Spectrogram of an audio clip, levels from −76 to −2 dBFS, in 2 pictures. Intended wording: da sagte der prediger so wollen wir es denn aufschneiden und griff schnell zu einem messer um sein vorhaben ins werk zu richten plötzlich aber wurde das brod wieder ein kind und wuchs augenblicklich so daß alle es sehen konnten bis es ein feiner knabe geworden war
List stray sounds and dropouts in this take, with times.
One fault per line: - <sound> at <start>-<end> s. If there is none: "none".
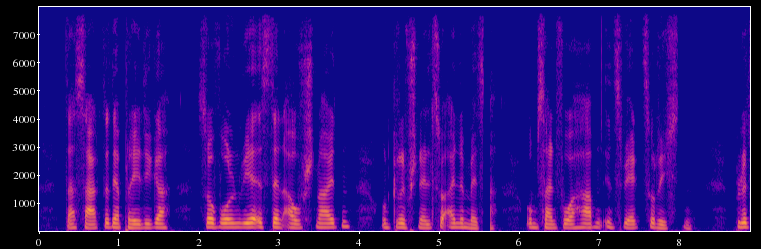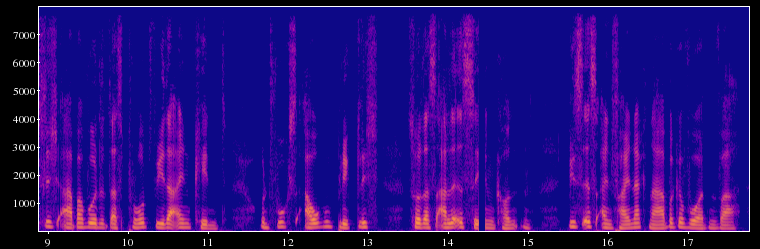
- dropout at 5.6-5.6 s
- dropout at 14.4-14.5 s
